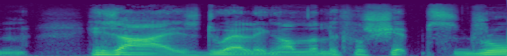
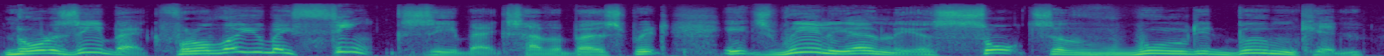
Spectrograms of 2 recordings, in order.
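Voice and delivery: higher-pitched, earnest explaining; keen midshipman earnestly explaining; 8 semitones higher than usual. A narrator's reading. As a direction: set him straight in all sincerity. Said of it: "they cried earnestly".

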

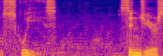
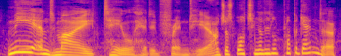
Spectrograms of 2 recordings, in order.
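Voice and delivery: sly mocking voice; 7 semitones higher than usual. A narrator's reading. Sinjir mocking the officers.

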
